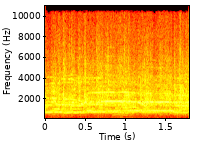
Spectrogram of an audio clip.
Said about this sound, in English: Oh, we're getting boos and claps.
